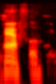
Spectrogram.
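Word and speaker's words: hāfu: The half girls the halfs are bad. The half I mean when I when I heard them pronounced they call them hau but half Yeah.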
